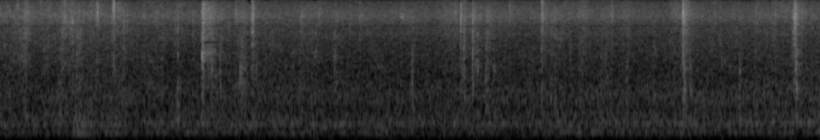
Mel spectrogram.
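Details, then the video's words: Wild honey bees at a hive smoked out for harvesting honey; a dense, continuous humming buzz fills the whole clip, with faint ticks and crackling scattered through it. "Harvesting Honey Bee"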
